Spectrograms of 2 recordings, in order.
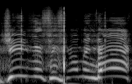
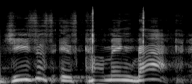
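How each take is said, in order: First: Much higher, jubilant declaration; excited proclamation. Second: Said in the usual way. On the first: Shown as a demonstration. Pastor retrying the line for the church, excited. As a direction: proclaim it with joy, lifted up. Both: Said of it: "let me try that again".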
